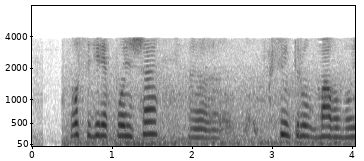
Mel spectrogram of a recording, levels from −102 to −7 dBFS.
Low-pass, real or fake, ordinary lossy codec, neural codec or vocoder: 7.2 kHz; real; AAC, 16 kbps; none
